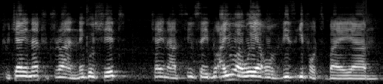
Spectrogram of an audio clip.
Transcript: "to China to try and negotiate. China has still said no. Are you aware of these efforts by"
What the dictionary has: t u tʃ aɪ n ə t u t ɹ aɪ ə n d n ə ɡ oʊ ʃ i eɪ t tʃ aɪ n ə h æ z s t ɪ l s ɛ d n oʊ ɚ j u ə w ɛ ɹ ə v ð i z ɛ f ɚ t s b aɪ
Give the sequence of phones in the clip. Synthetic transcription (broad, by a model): t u tʃ aɪ n ə t u t ɹ aɪ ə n n ə ɡ oʊ ʃ i eɪ t tʃ aɪ n ə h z s t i l s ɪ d n oʊ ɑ j u ə w ɛ ɹ ə v ð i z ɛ f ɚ t s b aɪ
